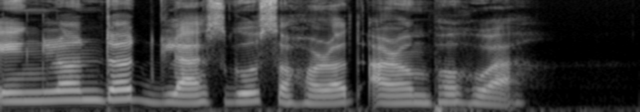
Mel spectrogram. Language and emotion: Assamese, neutral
